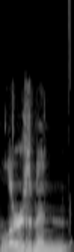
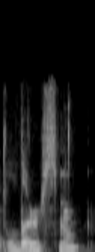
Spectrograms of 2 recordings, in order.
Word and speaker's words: Luhrmann: Wait, are we talking about the Great Gatsby novel or like the Baz Luhrmann? – They were talking about the novel.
